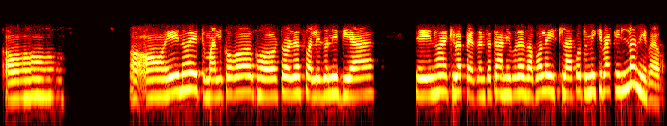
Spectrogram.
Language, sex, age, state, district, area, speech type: Assamese, female, 30-45, Assam, Golaghat, urban, conversation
